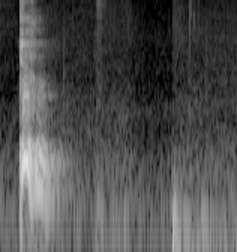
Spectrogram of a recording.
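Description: A man clears his throat once, sharply and briefly.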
